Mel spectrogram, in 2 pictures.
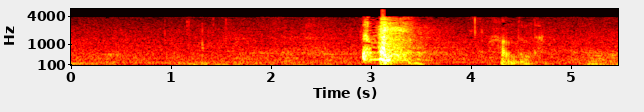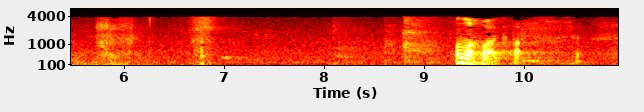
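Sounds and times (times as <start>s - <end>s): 
sneeze: 2.9s - 3.8s, 5.7s - 7.2s, 8.8s - 9.2s
speech: 4.3s - 4.8s, 9.3s - 10.2s.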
